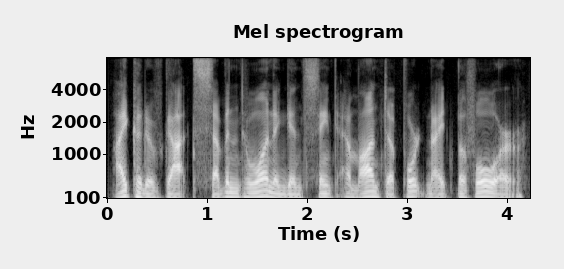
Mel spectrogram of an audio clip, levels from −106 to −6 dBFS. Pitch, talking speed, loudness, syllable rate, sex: 90 Hz, 185 wpm, -18 LUFS, 5.0 syllables/s, male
